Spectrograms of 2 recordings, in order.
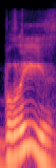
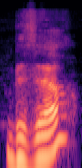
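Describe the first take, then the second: First: The word ends with a 'leez' sound. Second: The word ends with a 'zel' sound. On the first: The speaker calls it right. "That's how you pronounce it" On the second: The speaker calls it wrong. "I can't pronounce its name"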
